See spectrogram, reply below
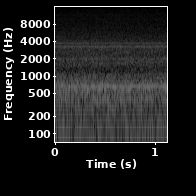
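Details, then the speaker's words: Steady soft hiss with a faint constant hum from a SolidCLEANER ozone CPAP cleaner running after its button is held, generating ozone to sanitize the CPAP system. "and it starts to create the ozone and the ozone is what cleans the system"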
